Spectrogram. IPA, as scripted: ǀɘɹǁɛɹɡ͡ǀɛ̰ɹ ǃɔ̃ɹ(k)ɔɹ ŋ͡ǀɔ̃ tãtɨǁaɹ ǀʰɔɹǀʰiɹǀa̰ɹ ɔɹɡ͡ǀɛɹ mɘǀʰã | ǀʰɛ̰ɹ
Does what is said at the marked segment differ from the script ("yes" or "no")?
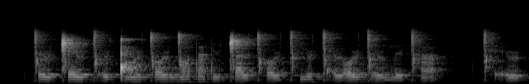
yes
